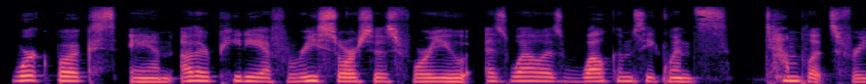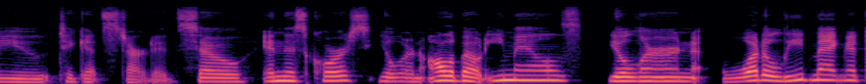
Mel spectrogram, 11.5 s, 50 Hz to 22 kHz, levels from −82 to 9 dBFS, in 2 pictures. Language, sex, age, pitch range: English, female, 20-39, 170-210 Hz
